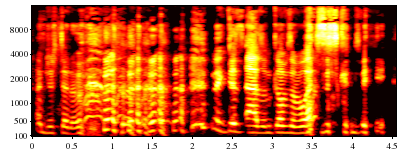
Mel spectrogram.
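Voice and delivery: laughing while talking; giggling through the line. Real, not acted. Laughing at own awkward question.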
